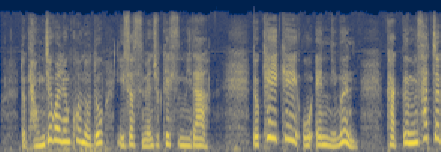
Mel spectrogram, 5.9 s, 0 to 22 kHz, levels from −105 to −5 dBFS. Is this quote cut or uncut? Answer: uncut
